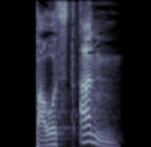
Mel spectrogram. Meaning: second-person singular present of anbauen
- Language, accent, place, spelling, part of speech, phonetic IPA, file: German, Germany, Berlin, baust an, verb, [ˌbaʊ̯st ˈan], De-baust an.ogg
